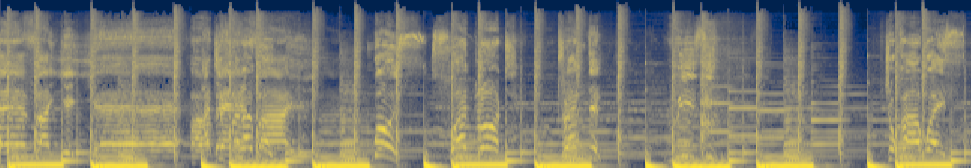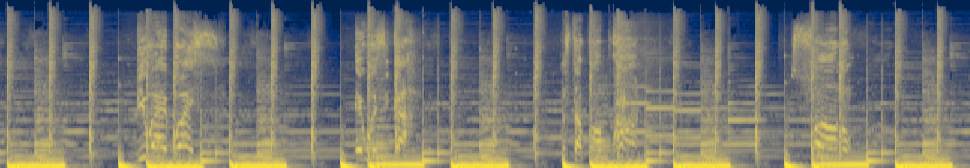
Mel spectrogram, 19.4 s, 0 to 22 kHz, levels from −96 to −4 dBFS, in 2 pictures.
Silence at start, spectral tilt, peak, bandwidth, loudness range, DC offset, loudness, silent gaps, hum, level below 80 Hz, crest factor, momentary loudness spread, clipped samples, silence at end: 0 s; -4.5 dB/octave; 0 dBFS; 19.5 kHz; 1 LU; 2%; -13 LUFS; none; none; -12 dBFS; 10 dB; 5 LU; under 0.1%; 0 s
